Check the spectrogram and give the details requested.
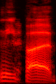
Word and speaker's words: Nipah: I was just thinking I'm just going to call it NEPA because I just I looked it up. It's weird. Yes, because we always mispronounce So, I looked it up and it was Nepa.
